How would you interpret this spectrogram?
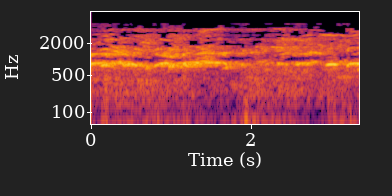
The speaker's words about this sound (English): This is a complete mess. You can see, like, just everyone just running around. They're screaming, fuck you, to the police.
